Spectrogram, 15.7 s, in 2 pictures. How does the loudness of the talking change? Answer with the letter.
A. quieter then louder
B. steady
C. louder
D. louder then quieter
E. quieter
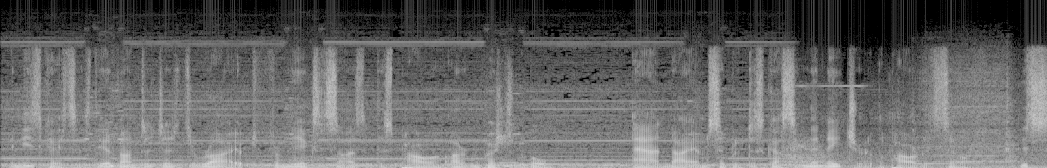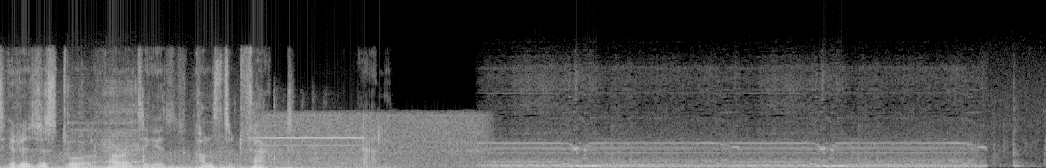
B.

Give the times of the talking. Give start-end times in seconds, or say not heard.
0.1-10.8.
